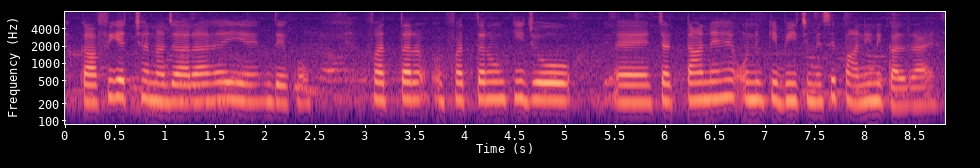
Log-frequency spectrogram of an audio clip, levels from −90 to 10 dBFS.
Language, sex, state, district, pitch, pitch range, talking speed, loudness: Hindi, female, Maharashtra, Sindhudurg, 230 Hz, 215-240 Hz, 135 wpm, -16 LUFS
